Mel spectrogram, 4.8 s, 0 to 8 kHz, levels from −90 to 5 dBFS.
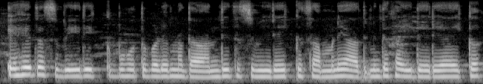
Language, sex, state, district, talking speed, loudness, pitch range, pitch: Punjabi, female, Punjab, Fazilka, 225 wpm, -16 LUFS, 180-195 Hz, 190 Hz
